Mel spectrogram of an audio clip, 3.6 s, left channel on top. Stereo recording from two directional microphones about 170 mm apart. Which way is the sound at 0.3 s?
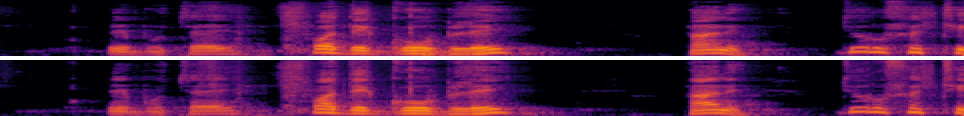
25° right (ahead or behind).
